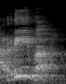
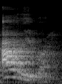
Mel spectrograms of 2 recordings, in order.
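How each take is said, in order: First: The stress is on the second syllable. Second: The stress is on the first syllable. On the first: "Si la síl·laba tònica fos la segona, ri, seria arriba" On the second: "Si fos la síl·laba tònica, la A, seria arriba"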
